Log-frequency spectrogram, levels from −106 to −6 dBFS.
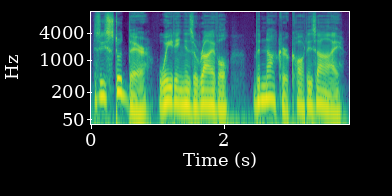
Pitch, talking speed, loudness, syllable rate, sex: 110 Hz, 185 wpm, -17 LUFS, 5.3 syllables/s, male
